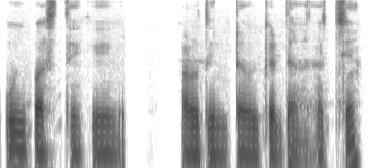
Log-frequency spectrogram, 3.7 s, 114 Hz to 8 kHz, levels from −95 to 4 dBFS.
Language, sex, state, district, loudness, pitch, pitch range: Bengali, male, West Bengal, Jalpaiguri, -30 LUFS, 85 Hz, 80-85 Hz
